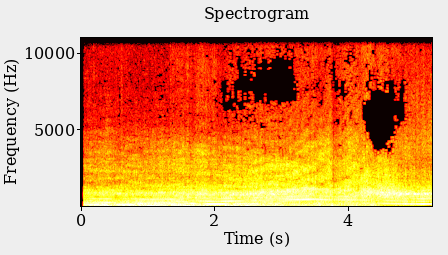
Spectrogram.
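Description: A car engine roars and its pitch rises and falls as it drives.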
